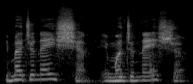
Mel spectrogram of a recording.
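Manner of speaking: imagination said with the sh sound, not a hard T; imagination as spoken. Shown as a demonstration. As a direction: model imagination with the sh sound for the class. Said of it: "there's a T here, but we say imagination".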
